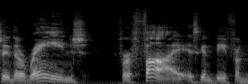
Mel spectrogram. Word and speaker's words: phi: is our v value or fee I'm gonna try to be better about this I usually pronounced it with Phi so I'm just gonna go with Phi in class that's my pronunciation of this all right so this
